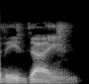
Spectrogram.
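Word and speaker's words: resign: रिजाइन, तो एन से पहले जो जी आया है उसका उच्चारण नहीं हुआ, एस आई का उच्चारण हुआ है रिजाइन, जी साइलेंट है।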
